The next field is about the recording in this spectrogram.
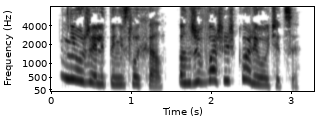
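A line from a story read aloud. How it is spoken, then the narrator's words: Asked after laughing fit. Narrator (Russian): Девочка захлебнулась от хохота, а потом, отхохотавшись, спросила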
